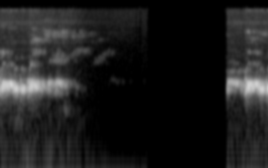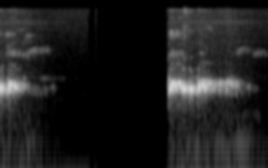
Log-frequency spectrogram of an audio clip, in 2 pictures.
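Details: Black cemani zebra dove of local stock in full song, used to coax silent doves back into singing: three soft, fast-trilled cooing phrases about a second long, repeated roughly every three seconds against silence.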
